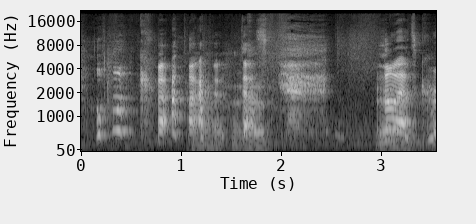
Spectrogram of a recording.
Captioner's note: laughs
